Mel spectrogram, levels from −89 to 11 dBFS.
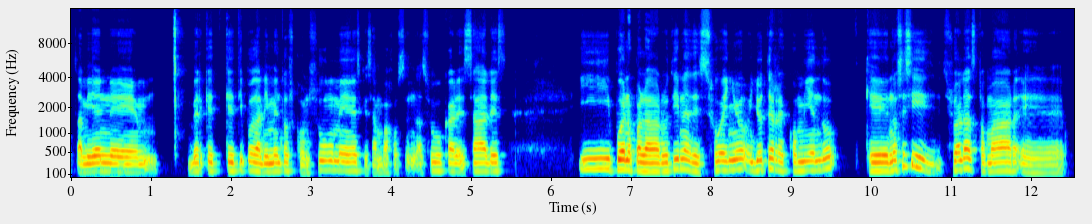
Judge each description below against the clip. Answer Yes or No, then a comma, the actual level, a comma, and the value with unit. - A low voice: No, medium, 145 Hz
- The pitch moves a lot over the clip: No, narrow, 2.5 semitones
